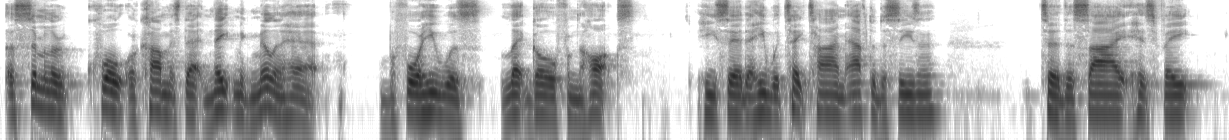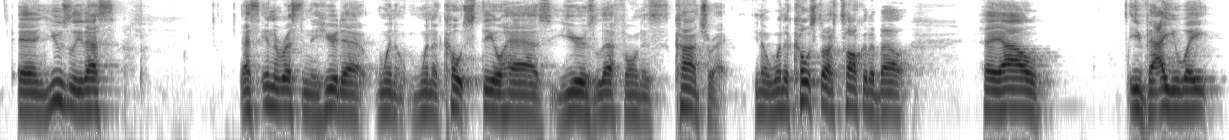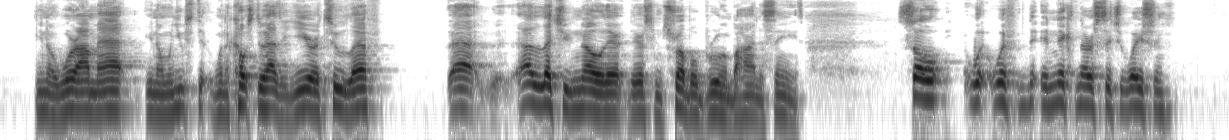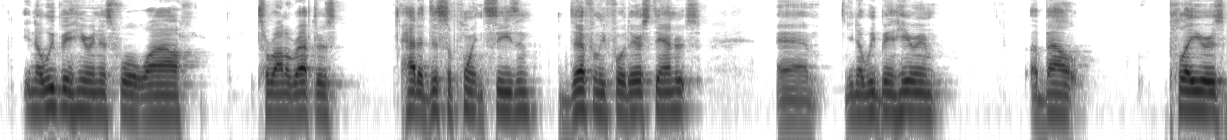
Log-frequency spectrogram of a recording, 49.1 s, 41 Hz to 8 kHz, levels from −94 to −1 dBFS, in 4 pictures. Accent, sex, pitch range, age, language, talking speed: American, male, 115-135 Hz, 30-49, English, 155 wpm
